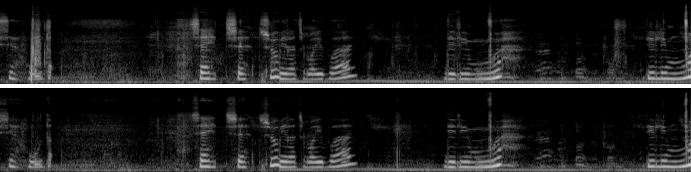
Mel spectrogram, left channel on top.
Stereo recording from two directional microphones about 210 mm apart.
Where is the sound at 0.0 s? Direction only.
15° right (ahead or behind).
